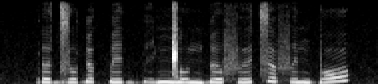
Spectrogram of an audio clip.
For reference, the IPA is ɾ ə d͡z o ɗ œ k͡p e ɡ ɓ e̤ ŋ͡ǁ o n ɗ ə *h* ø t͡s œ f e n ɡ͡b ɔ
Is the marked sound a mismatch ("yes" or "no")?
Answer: yes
